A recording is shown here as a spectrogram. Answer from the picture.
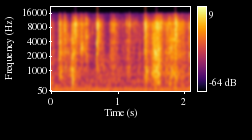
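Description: Foil booster-pack wrapper crinkling in irregular sharp crackles as hands pull it open.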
